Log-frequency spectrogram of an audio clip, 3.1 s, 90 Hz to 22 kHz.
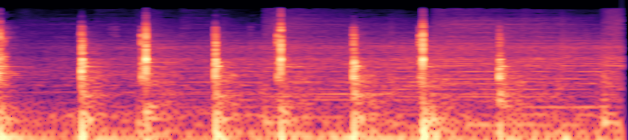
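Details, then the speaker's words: Old starter from a Briggs & Stratton 19.5 hp opposed-twin lawn mower engine, gear rocked by hand: sharp metallic clicks about three a second from excessive bearing play; Bendix gear lost flywheel contact and shredded its teeth. "so this is why the gear here the bendix were bad see all that play in the bearing you probably hear it"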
